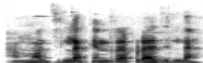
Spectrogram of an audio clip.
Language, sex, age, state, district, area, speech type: Odia, female, 60+, Odisha, Kendrapara, urban, spontaneous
